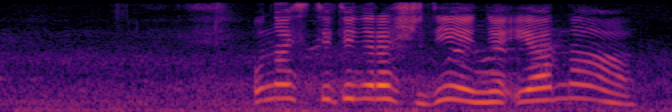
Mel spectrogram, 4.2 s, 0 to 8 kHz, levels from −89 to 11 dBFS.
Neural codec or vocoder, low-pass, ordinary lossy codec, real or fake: none; 7.2 kHz; Opus, 64 kbps; real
